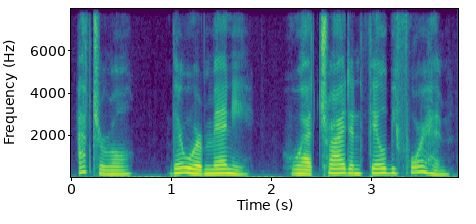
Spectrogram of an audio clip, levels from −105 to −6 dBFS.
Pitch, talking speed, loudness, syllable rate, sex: 195 Hz, 185 wpm, -17 LUFS, 6.3 syllables/s, female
